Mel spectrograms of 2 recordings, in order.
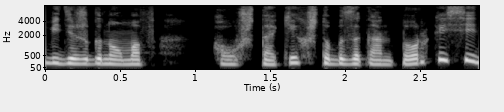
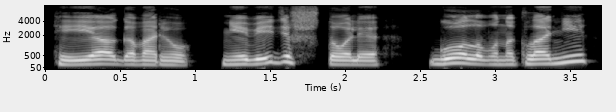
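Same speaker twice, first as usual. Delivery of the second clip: grumbling thunderous gnome. A narrator's reading. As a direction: boom at her like a cranky gnome. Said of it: "недовольное грохотанье".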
